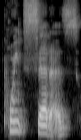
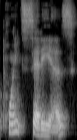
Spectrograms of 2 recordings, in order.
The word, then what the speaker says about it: poinsettias: You know, poinsettias or poinsettias, you can pronounce it either way, are a blooming plant that we see all around this time of year.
